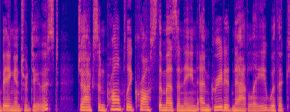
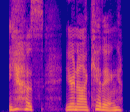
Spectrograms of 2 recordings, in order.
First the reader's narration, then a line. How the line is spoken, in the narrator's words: said with a laugh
